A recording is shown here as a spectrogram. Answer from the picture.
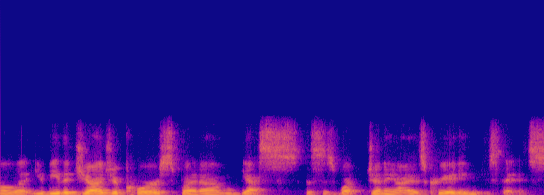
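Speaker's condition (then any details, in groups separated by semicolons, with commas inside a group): No condition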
